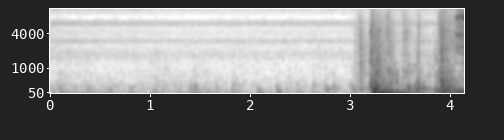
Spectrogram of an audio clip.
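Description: Faint steady background, then about three seconds in a sudden loud thud followed by a quick run of knocks.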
